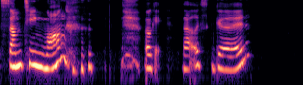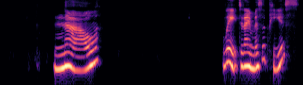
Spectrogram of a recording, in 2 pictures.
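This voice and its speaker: A woman's voice: fairly high pitch, drawn-out words, long pauses. A young woman streamer chatting casually while building Lego, thinking aloud and answering her chat. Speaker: VTuber streamer.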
